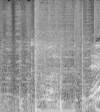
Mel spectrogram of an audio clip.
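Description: Background music, with a sudden impact about two-thirds of a second in: a hard kick landing on a stack of diaper packets held as a shield.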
